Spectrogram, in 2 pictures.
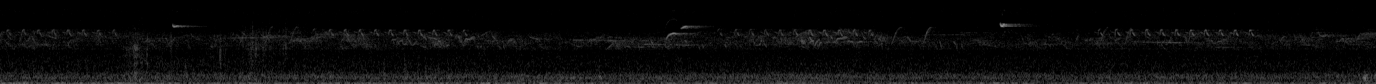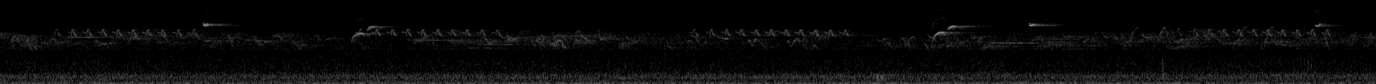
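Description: bird calling

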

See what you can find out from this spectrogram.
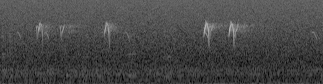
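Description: birds calling

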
